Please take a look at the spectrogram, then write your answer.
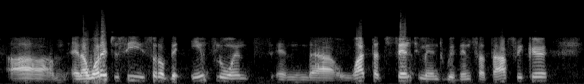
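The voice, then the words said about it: South African Durban accent. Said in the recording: “that's a Durban accent”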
